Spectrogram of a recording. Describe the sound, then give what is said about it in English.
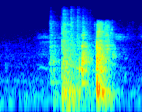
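A studio door is opened: a short rattle of handle and latch, then two quick, fairly loud clunks as it swings, all within about a second, with no talking. “Go through the door here.”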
